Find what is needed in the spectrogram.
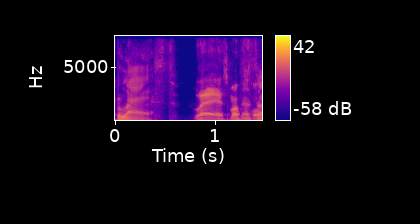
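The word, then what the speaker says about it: Blxst: Brunch on Sundays with Blix. That's No, it, right? Blast. Blast. My That's fault. how you pronounce Blast.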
